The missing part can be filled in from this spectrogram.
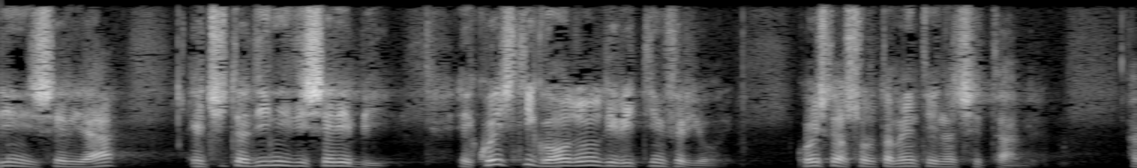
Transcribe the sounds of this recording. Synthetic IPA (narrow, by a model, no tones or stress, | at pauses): iːnid̪isɛːɾjea | et͡ʃi̥t̪ːad̪iːnid̪isɛːɾjebi | ekːwest̪iɡɔːd̪onod̪iɾit̪ːiːɱfeɾjo̰ːɾi | kwest̪oɛasːolut̪ament̪einat͡ʃːet̪ːa̰ːbile | a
